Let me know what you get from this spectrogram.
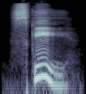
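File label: "ski", British English; gcompris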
